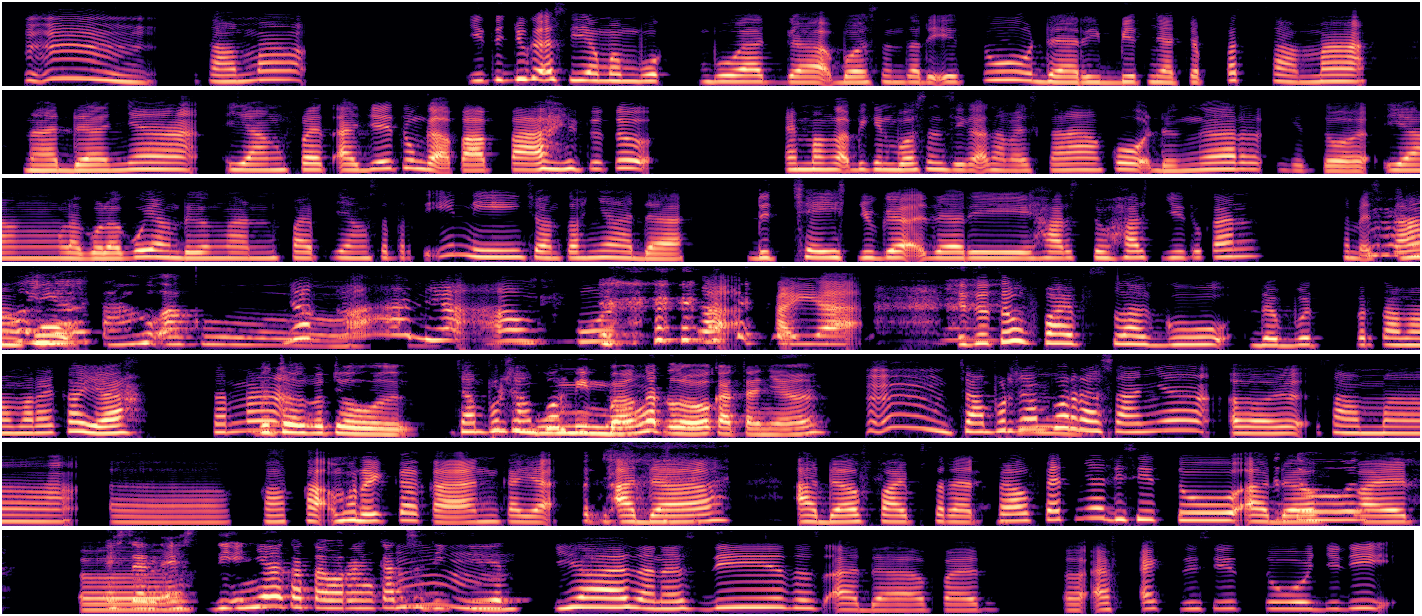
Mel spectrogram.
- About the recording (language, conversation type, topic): Indonesian, podcast, Pernah nggak kamu merasa lagu jadi teman saat kamu lagi sepi?
- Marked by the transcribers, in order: tapping; in English: "beat-nya"; in English: "flat"; in English: "vibes"; joyful: "iya kan! Ya ampun, Kak!"; drawn out: "aku"; laugh; in English: "vibes"; in English: "booming"; laughing while speaking: "Betul"; in English: "vibes"; chuckle; in English: "vibes"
